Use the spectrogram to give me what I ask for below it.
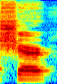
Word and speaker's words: Cher: it is yeah so it's called share and uh I named it uh not because I I love the singer uh especially right now that's spelled s-h-a-r-e sure no no CH yeah so Cher you can find us at uh at share a home so c-h-e-r-a home uh and so you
